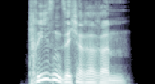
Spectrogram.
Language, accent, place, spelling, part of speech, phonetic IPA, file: German, Germany, Berlin, krisensichererem, adjective, [ˈkʁiːzn̩ˌzɪçəʁəʁəm], De-krisensichererem.ogg
- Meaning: strong dative masculine/neuter singular comparative degree of krisensicher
